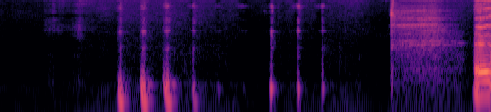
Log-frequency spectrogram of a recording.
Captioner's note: Ketawa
